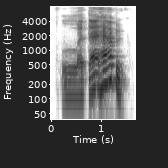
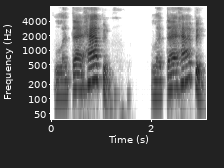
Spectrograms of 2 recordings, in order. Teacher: Listen to how there's two rises in pitch. Let and happen.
